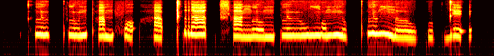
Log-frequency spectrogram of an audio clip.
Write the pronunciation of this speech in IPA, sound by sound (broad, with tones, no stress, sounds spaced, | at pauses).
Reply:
kʰ l ɯ˦˥ k̚ pʰ l u˦˥ n pʰ a˧ m f ɔ˨˩ ʔ h a˨˩ p̚ kʰ r aː˥˩ t̚ t͡ɕʰ a˧ ŋ l o˧ m p l ɯː˦˥ w ŋ o˦˥ m n u˨˩ k̚ pʰ l ɯ˥˩ ŋ n ɤː˨˩ w k u˨˩ k̚ d e˥˩ ʔ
